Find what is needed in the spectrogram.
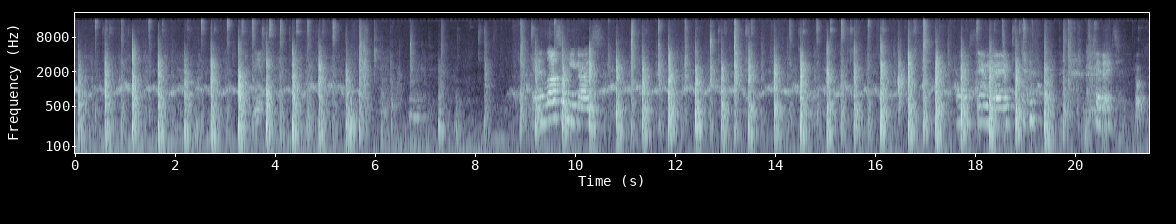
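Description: Skipping rope slapping a rubber gym floor in time with single-leg hops, a steady rhythm of about two to three sharp clicks a second, with a short break about seven seconds in.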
